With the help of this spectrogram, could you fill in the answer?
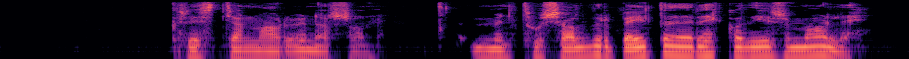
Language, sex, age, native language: Icelandic, male, 30-39, Icelandic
